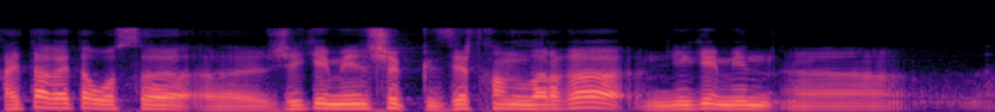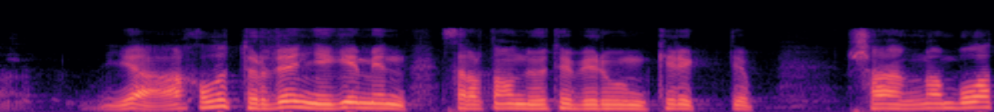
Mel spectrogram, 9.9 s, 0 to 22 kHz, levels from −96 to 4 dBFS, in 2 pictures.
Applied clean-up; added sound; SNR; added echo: none; none; none; none.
